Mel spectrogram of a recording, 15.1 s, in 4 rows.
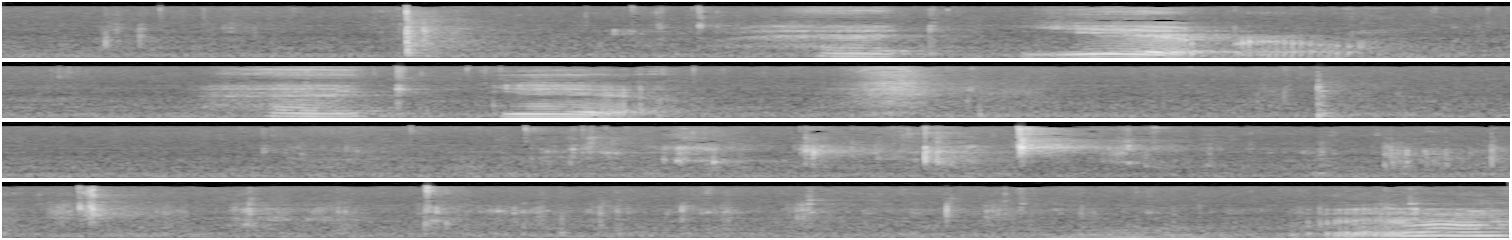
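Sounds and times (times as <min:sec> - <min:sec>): steady low hum: 0:00.0 - 0:15.0
person chewing: 0:08.2 - 0:15.0
wet mouth clicks and smacks: 0:08.9 - 0:10.5.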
